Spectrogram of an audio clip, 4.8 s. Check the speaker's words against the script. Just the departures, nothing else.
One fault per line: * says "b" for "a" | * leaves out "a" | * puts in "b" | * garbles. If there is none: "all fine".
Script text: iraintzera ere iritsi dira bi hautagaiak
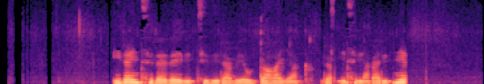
* garbles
